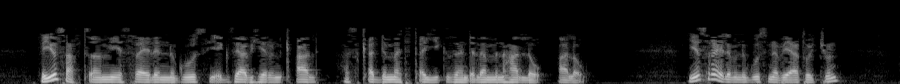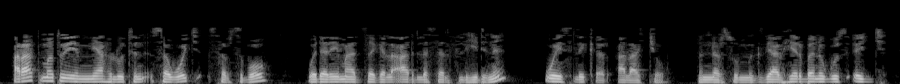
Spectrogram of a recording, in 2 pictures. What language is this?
Amharic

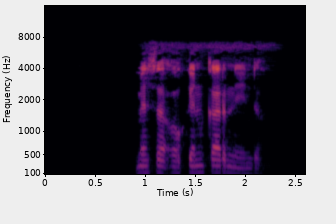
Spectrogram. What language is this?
Luo (Kenya and Tanzania)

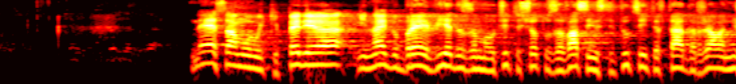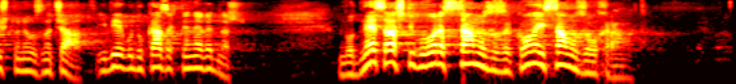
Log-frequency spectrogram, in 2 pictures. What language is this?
Bulgarian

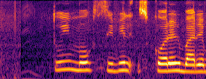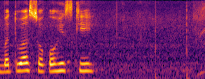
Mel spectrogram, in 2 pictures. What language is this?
Magahi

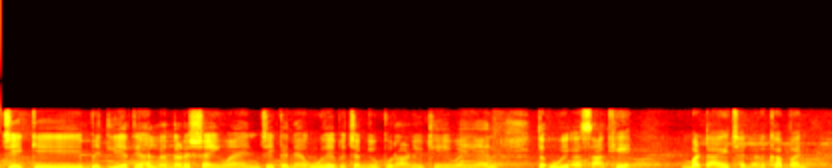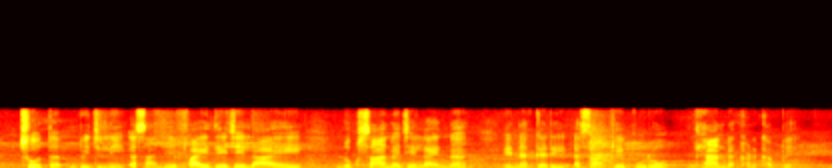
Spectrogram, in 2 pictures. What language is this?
Sindhi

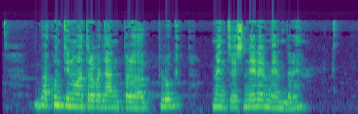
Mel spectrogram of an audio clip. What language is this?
Catalan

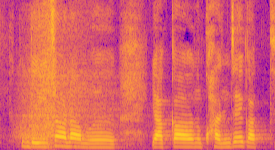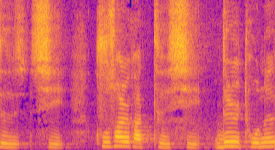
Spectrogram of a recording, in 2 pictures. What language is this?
Korean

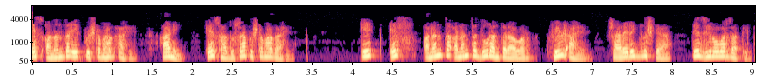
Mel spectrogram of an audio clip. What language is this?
Marathi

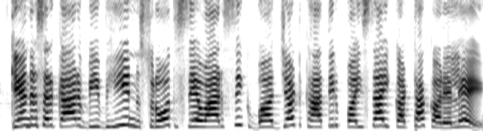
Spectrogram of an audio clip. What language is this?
Bhojpuri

